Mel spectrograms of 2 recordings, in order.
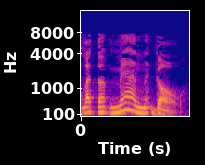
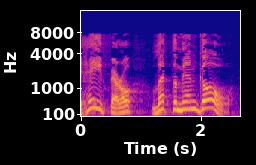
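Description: First: "men" drawn out and singled out; slow, weighting "men" over "go"; stress on MEN. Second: Urgent raised-voice demand, "go" emphasized; stress on GO. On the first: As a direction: lean on "men" as the key word. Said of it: "Pharaoh evidently heard it as". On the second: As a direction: call out, landing hard on "go". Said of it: "these guys were saying to Pharaoh". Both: Shown as a demonstration.

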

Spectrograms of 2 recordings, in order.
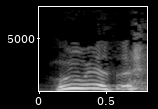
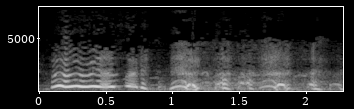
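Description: First: Brave call. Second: High, slow, shaky call through laughter; a scared woman trying to sound brave; quavering bravest voice. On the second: Woman calling out to an intruder at midnight, mock brave quaver. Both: Retold or imitated. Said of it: "My bravest voice was".

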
